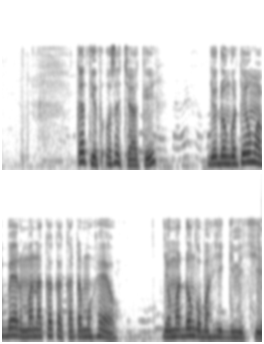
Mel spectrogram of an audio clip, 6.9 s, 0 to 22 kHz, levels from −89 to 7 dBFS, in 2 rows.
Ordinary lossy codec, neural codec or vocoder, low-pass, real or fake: none; none; 7.2 kHz; real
